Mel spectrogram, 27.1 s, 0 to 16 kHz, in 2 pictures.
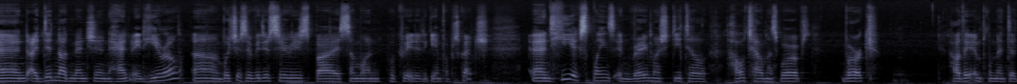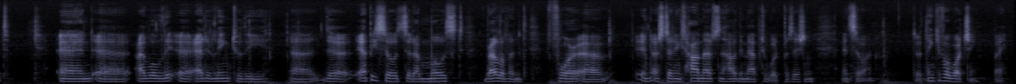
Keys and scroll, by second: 0.0 d, 2.1-4.5 typing, 6.2 a, 8.6 d, 9.8 w, 10.3 d, 12.7 d, 17.0 w, 17.5 a, 21.0 a.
